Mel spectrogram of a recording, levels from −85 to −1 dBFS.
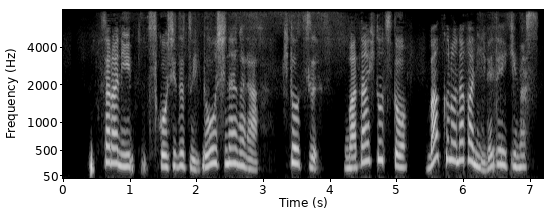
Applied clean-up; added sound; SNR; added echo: neural mask model Resemble Enhance denoiser.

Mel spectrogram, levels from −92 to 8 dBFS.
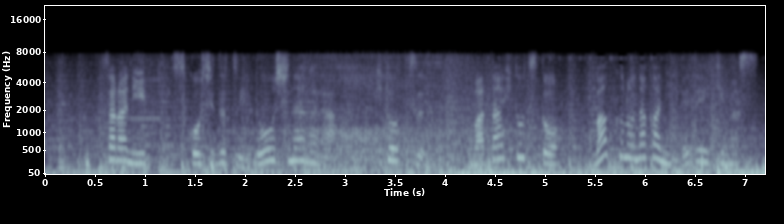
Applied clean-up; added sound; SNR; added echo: none; Car passing by; 13 dB; none.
